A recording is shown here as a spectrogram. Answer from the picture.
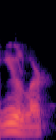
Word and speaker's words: Euler: say it around um the way you pronounce it as close as we get in alabama anyway you say it like oilers looks like it looks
